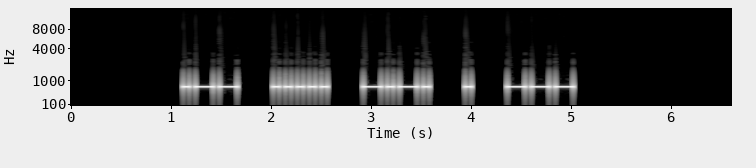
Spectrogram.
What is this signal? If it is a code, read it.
Morse code, heard as a keyed tone, about 20 wpm, spaced as for 15 wpm, 700 Hz. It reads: W5CEO
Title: 167 Lesson 27g - Number 7 - Call Signs 20wpm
